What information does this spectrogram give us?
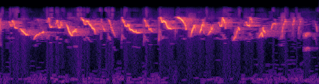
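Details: Pleci, the Oriental white-eye, in full training song for birds that stay silent: dense, very high twittering with quick overlapping rising and falling slurs, almost continuous for five seconds.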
